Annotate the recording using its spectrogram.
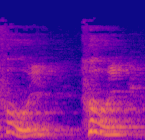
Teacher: देखिए, हम बोलते हैं एस्पाइरेटेड साउंड में हम क्या करते हैं, जो जैसे हम कहें POOL पूल बोलते हो ना, आप हिंदी में तो बोलते हो पूल, लेकिन जब अंग्रेज बोलेंगे फूल, दिस इज अ फूल, फूल, अब पै के साथ है की आवाज आ रही है, फूल, पै को फै बोल रहे हैं, वो कै को जैसे खाट, अब कॉट नहीं बोल रहे हैं, वो खाट बोल रहे हैं, यानी है की आवाज को साथ में बोल रहे हैं।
